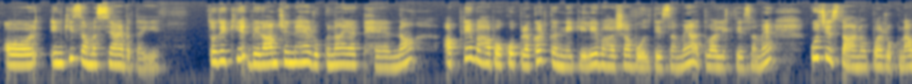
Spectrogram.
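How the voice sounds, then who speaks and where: Woman teacher, high and gravelly, walks through exam answers, asking and answering her own questions. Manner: explains step by step, asks and answers own questions. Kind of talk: exam revision lesson.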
